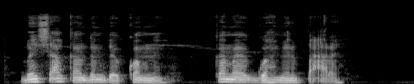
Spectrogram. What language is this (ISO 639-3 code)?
dag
